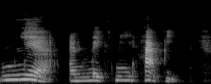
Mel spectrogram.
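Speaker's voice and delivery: eager geek voice. Discussing a comic book's continuity, speaking in the speaker's own geek voice. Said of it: "That's actually my geek geek voice".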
